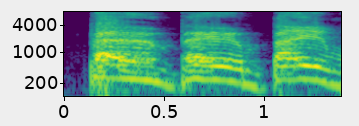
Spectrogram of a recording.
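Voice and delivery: high, loud shouted bam noises; mock gunshots. Russell firing the shotgun, shouting gunshot noises. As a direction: bark out each shot like a shotgun. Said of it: "And he goes".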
